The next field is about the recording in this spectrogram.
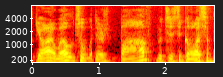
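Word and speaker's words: Badb: So that was that was so Baba, is it pronounced as Bab? Bav.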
